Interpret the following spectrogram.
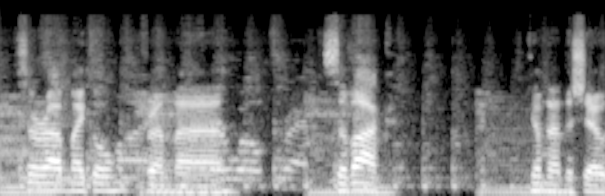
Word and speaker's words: SAVAK: now all savak savak god if i've been saying it wrong i think it's savak and i should have maybe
